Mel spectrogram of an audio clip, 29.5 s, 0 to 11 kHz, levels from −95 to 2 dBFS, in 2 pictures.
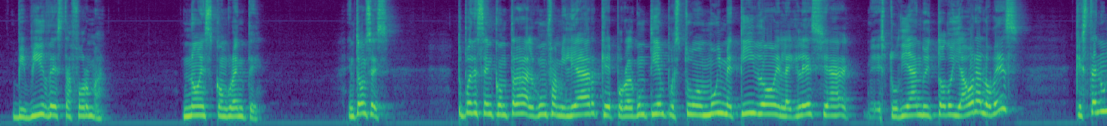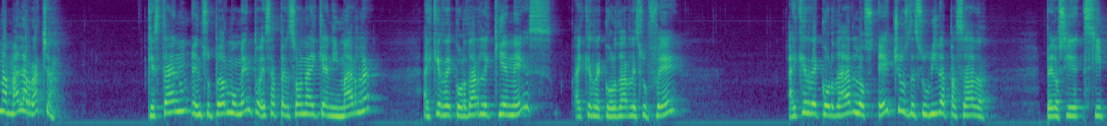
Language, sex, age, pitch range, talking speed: Spanish, male, 50-69, 170-225 Hz, 140 wpm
